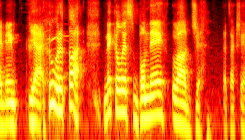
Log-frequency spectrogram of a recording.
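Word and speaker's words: Nicolas Bonnet-Oulaldj: Nicolas Bonnet-Oualge. That's actually how it's pronounced.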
